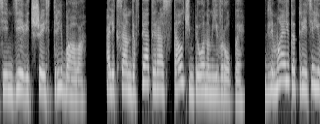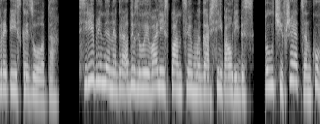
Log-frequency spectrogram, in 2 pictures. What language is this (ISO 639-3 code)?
rus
